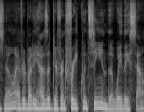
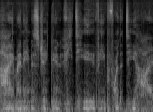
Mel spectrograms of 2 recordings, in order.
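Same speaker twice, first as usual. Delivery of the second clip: very soft, slow ASMR whisper; 11 dB quieter than usual. Suggesting sending them asmr, the speaker demonstrates the whisper: asmr whisper. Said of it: "the whisper is like".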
